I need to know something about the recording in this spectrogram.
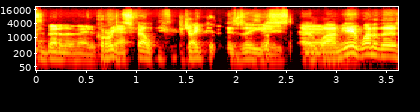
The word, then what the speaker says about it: Creutzfeldt-Jakob: So, you pronounce it better than me. Creutzfeldt-Jakob disease.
